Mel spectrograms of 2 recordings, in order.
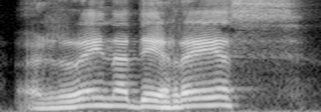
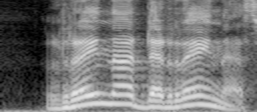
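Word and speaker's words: Reina de Reinas: got my royalties confused it's reina de reyes reyna de reynas why am i saying reyes that's not that's not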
